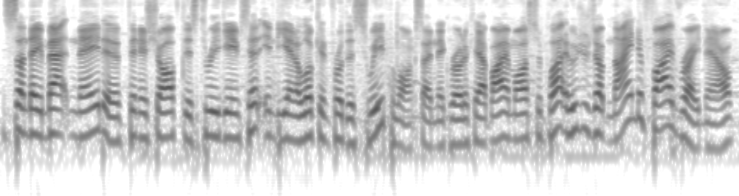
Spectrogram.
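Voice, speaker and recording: Male sports announcer, slightly high-pitched voice, live baseball radio commentary, outdoor stadium. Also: brisk, hardly any pauses, soft background music.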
